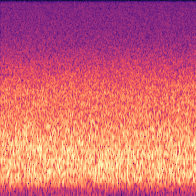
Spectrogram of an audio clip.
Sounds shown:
forest ambience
